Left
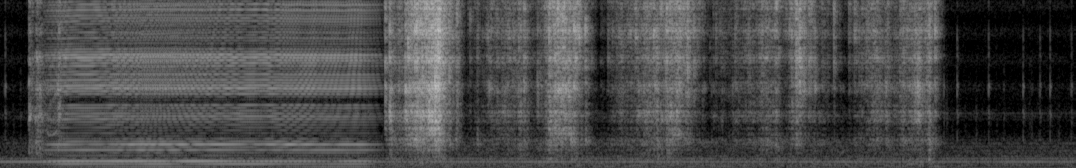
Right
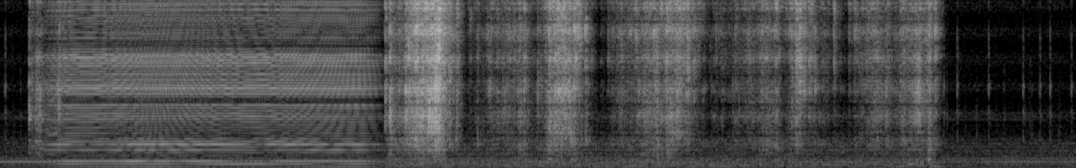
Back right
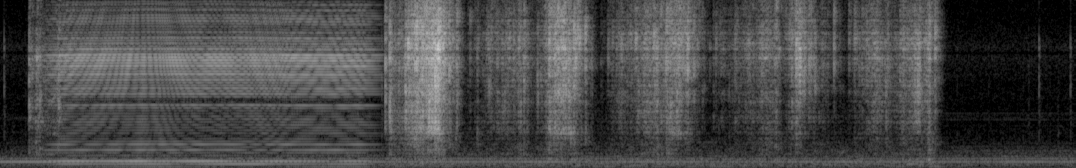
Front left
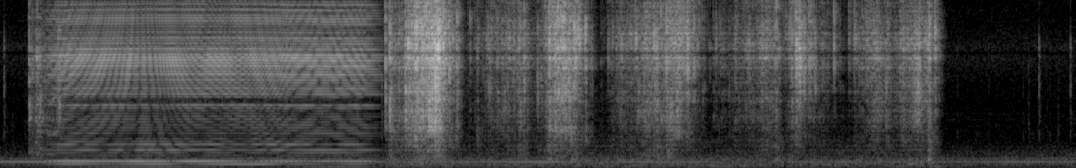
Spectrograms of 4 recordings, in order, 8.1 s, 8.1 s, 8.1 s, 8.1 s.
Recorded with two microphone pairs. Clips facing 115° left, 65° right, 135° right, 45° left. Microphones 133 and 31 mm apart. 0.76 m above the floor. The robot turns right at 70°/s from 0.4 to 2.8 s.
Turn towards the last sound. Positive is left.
turn(degrees=-60)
